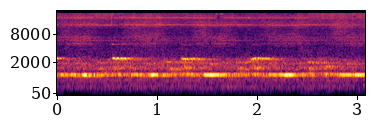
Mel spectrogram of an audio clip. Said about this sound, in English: it does get a little bit noisy at the front there because the tool is a little bit worn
